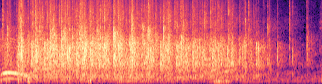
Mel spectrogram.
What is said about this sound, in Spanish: Entonces, ¿ya están todos los jóvenes aquí? Un aplauso a los jóvenes.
